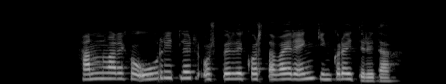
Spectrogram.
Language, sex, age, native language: Icelandic, female, 30-39, Icelandic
